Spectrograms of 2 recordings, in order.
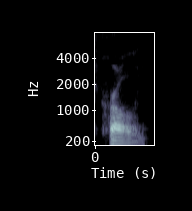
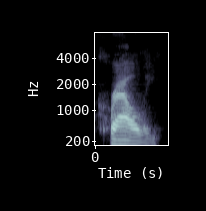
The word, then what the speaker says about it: Crowley: He said that it was Crowley, and he had a little jingle to remind you that it's Crowley and not Crowley. Okay. And what it was it's Crowley because he's holy, but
